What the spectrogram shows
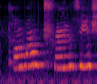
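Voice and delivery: very high, calling shout. During hide and seek, a friend calls a hidden playmate to come out, shouted. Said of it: "shouted Legs".

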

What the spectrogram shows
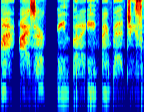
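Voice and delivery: whispered.

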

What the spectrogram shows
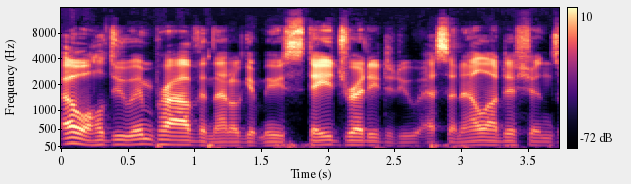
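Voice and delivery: ordinary talk

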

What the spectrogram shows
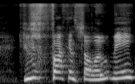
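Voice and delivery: acted-out anger, shrill, very high-pitched and loud. Retelling a woman's reaction after the speaker saluted her, imitating someone pissed off. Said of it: "She was like pissed at me".

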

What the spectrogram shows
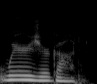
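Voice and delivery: ordinary talk, nothing marked

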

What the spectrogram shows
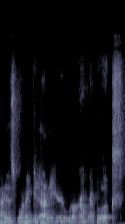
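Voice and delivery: soft, unvoiced whisper.

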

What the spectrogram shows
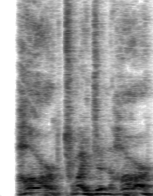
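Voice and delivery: mock massive ranting outcry, high and screaming. Retelling a film character's massive tirade: imitating a screaming tirade. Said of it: "massive tirade where he's like".

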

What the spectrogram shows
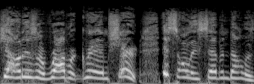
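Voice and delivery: very high, thrilled, excited shriek. Retelling a find in a thrift store: retelling own screaming. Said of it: "I'm screaming like".

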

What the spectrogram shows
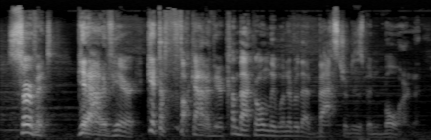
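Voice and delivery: furious snarl, shouted very loud. Narrating the story, voicing Elizabeth as she glares at you: snarling. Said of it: "she snarls".

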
